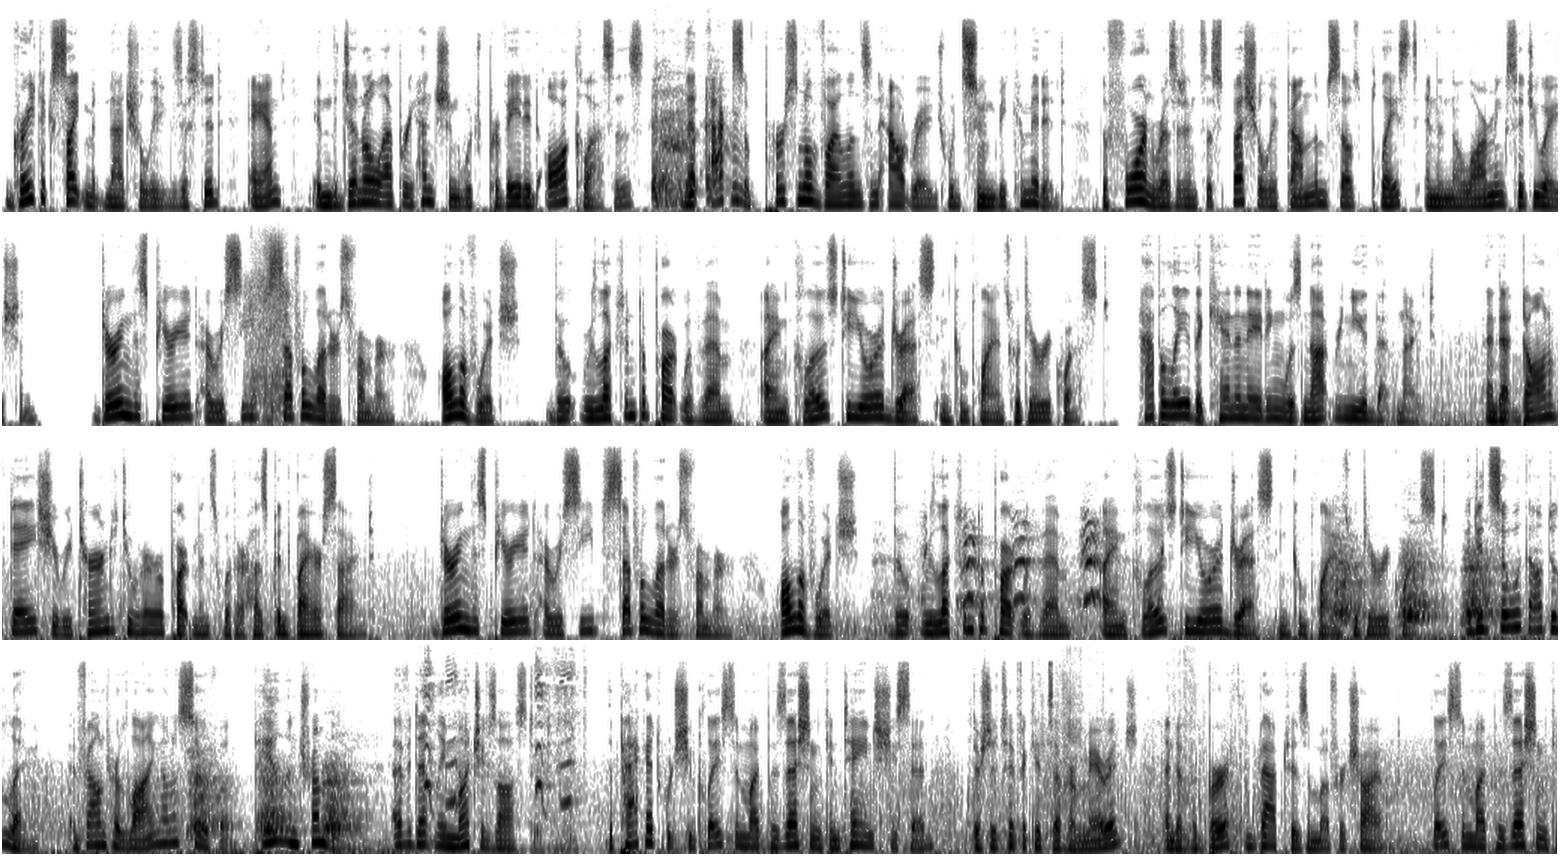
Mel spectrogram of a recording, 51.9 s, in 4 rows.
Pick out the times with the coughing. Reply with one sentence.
The coughing can be heard from 5.4 to 6.8 s.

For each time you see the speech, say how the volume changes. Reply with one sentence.
You can hear the speech from 0.0 to 51.8 s, at a steady volume.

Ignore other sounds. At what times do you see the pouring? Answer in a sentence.
You can't hear the pouring here.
